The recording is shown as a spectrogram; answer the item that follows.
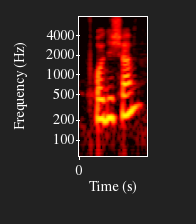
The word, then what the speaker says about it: Frodisham: Je pense qu'on prononce comme ça Frodisham Oui, Donc le professeur Frodisham, soi-disant spécialiste du monstre, qui euh, notamment l'aide à convaincre le roi d'instaurer la taxe Ikabog.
